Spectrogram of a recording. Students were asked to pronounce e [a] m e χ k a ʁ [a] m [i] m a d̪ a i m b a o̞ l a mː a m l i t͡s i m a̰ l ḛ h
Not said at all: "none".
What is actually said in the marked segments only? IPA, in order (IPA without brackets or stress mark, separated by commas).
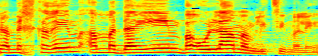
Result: a, i, a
